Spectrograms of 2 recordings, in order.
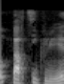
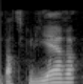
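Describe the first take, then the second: First: "particulier" ending on a closed é, no R; final R silent. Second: "particulière" ending in an open è plus audible R; final R sounded. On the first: Teacher showing the masculine form, final R of "particulier" silent. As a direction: drop the written R at the end of "particulier". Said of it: "ce R qui est muet dans le mot". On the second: Teacher showing the feminine form, final R of "particulière" sounded. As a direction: let the R ring at the end of "particulière". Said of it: "on entend ce R qui est muet". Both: Shown as a demonstration.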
